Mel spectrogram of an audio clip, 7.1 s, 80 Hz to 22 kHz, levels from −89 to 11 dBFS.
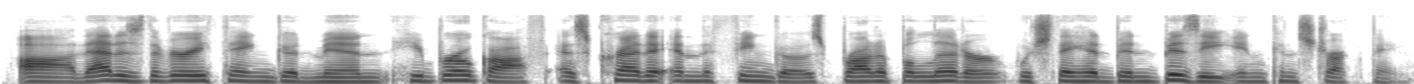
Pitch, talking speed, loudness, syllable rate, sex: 180 Hz, 230 wpm, -20 LUFS, 5.2 syllables/s, female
